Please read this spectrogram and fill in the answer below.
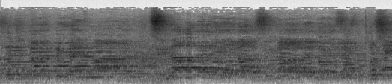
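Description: Male choir singing in harmony, held notes moving from chord to chord, with the hiss of sung consonants now and then.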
